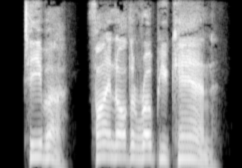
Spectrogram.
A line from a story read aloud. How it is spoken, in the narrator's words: she called out to him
